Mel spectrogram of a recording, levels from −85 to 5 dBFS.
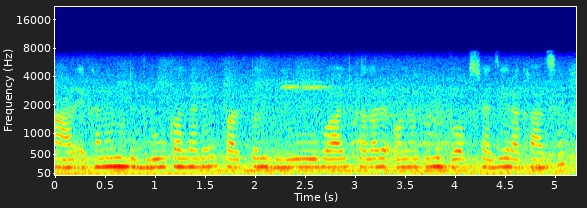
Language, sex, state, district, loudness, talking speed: Bengali, female, Assam, Hailakandi, -15 LUFS, 160 wpm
